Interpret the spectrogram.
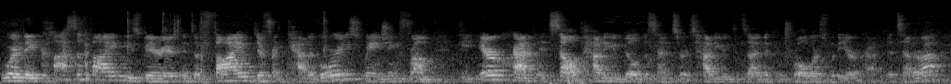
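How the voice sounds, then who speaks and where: A man's voice: medium pitch, lively intonation, a little fast, few pauses, background noise. A man giving a casual academic seminar talk, often checking in with the audience and restarting his phrases. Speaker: visiting researcher giving a seminar. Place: lecture room. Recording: echoey room, mic at a distance.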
